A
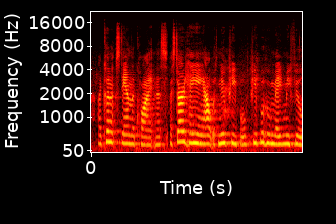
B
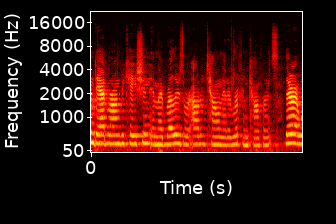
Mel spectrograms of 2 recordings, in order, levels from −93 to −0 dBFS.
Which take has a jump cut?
A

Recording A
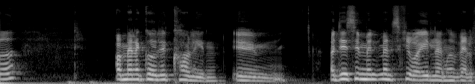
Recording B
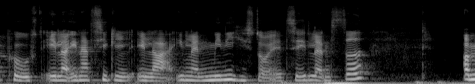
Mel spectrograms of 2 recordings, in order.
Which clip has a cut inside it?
A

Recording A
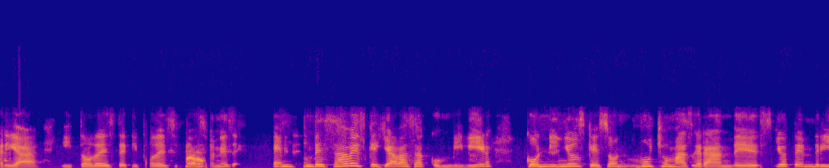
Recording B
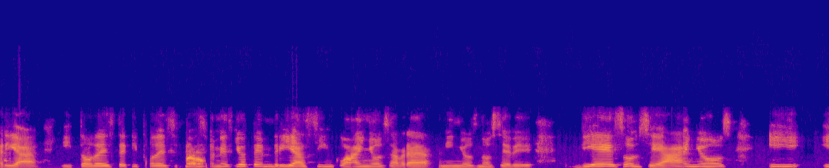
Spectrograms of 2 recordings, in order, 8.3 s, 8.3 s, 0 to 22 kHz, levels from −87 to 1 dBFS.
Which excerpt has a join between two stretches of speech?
B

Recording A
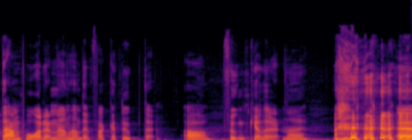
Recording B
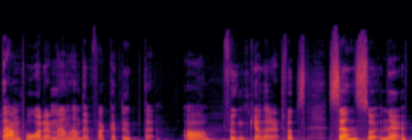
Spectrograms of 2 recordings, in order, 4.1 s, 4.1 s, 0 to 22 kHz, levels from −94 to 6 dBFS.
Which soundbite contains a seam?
B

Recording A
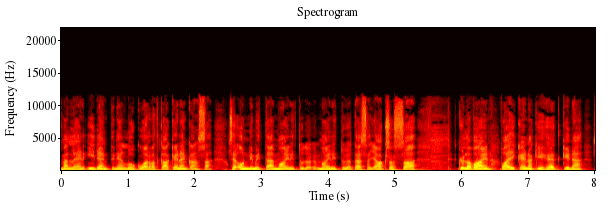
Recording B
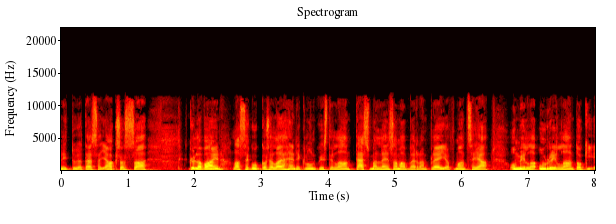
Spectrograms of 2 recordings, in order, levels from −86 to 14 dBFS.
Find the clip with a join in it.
A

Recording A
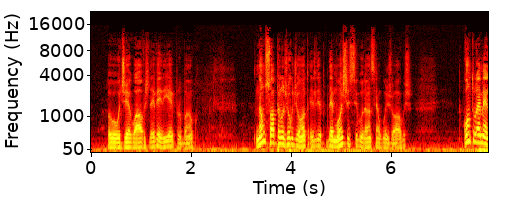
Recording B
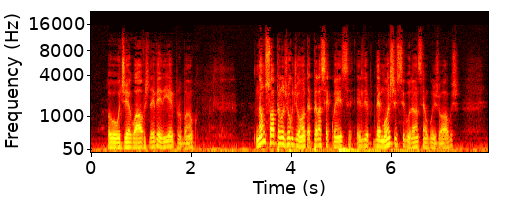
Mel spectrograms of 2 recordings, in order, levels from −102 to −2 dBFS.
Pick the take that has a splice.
A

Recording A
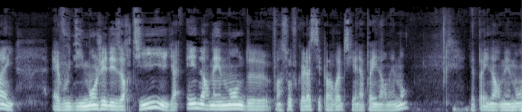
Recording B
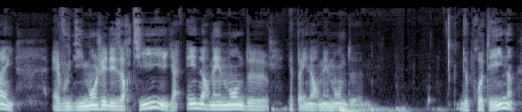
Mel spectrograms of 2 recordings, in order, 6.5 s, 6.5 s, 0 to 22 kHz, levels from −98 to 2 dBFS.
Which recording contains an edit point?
B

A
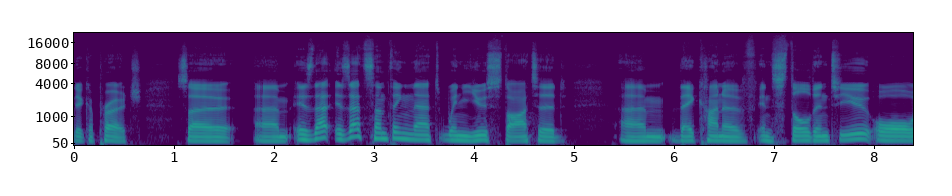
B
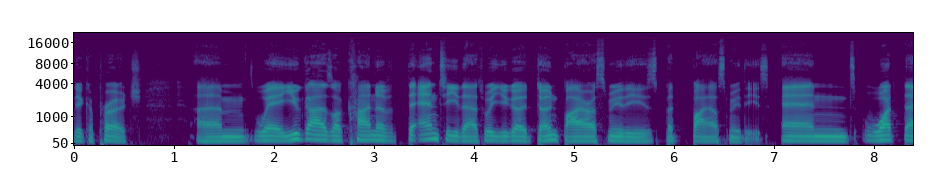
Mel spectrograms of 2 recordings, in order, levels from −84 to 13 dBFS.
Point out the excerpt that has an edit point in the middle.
B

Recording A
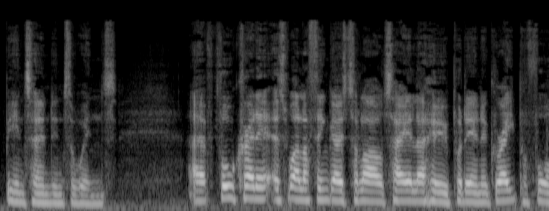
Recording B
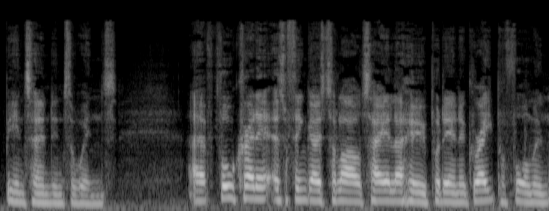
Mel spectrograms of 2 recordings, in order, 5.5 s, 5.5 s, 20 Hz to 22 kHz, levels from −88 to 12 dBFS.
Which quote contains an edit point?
B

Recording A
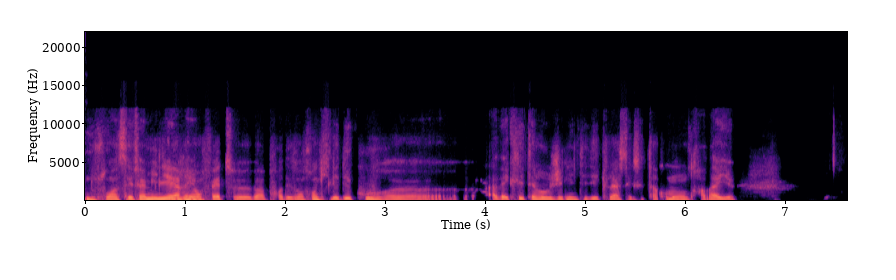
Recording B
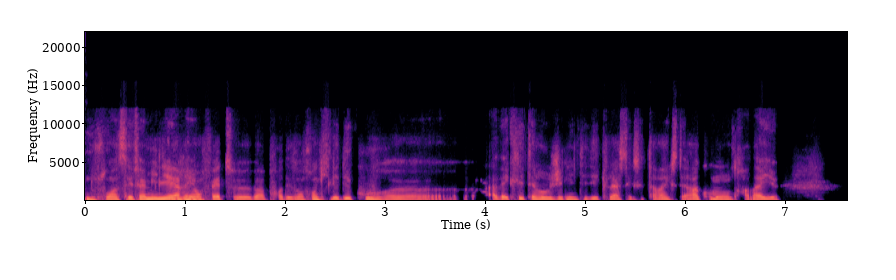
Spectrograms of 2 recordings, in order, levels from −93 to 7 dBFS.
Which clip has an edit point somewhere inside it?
A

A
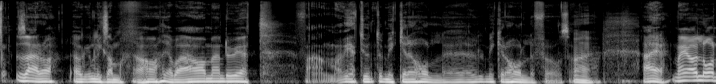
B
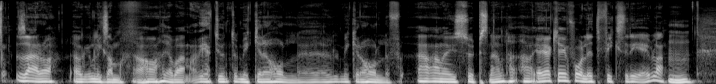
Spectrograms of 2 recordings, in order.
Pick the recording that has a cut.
B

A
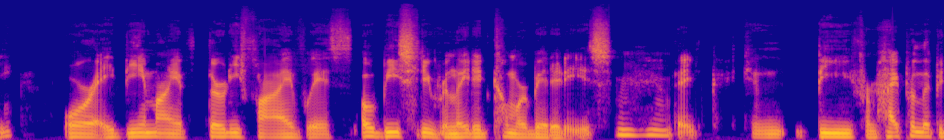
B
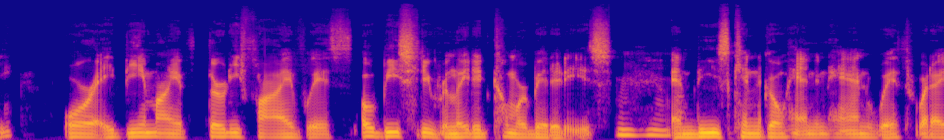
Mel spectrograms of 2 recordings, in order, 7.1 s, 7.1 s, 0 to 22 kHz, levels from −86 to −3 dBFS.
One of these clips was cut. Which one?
A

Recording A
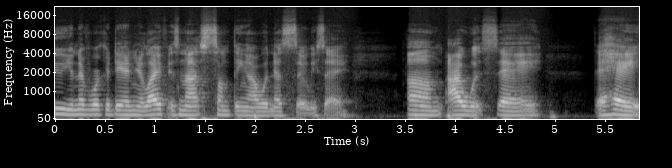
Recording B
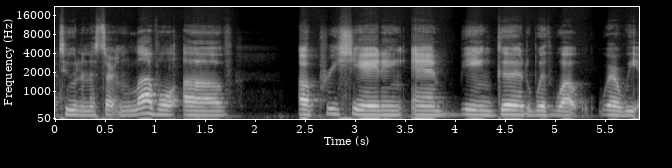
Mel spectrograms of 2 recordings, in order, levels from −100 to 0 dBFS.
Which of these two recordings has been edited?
A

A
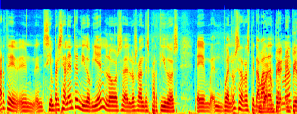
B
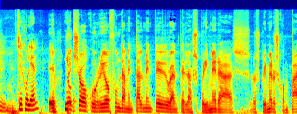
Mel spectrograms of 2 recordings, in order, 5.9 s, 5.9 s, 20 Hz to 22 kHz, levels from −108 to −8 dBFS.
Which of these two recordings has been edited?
B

